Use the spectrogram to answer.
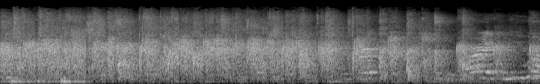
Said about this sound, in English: Guys, give yourselves a big round of applause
